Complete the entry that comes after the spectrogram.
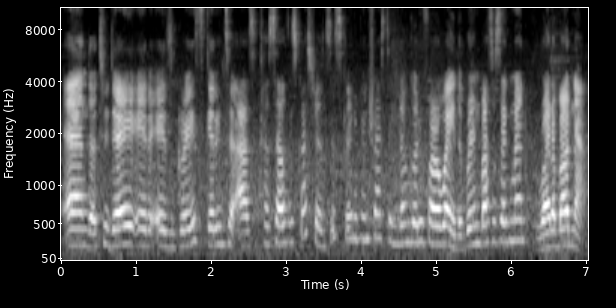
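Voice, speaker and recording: A woman with a Kenyan accent hosting a TV talk show, playful and lively, asking questions and teasing her guest. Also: on the high side, quick pace, a little hiss or hum, low-quality recording. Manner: playful, lively, mixing in Swahili phrases. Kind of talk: casual interview chat.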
